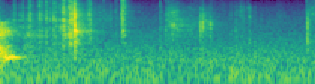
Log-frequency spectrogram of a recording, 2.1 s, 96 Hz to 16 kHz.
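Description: Scissors cutting a strip of 5 cm kinesiology tape: one sharp snip about half a second in, followed by a few fainter snips.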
